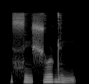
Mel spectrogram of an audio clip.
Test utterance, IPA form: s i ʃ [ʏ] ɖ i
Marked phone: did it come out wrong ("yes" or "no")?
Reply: yes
